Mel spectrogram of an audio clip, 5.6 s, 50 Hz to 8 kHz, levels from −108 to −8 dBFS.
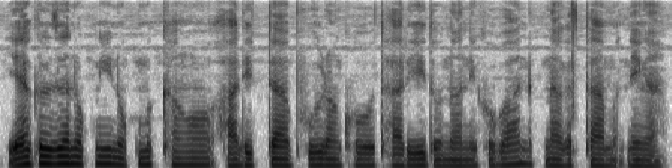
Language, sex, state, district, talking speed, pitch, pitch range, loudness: Garo, male, Meghalaya, South Garo Hills, 130 wpm, 110 Hz, 105-120 Hz, -18 LUFS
